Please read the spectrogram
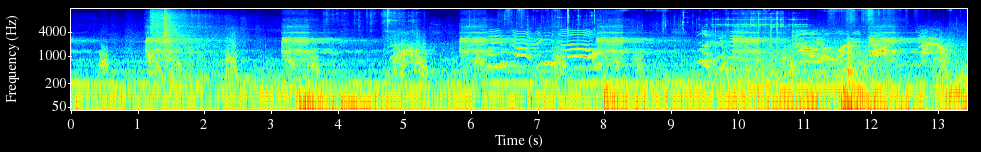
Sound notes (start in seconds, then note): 1.1 gate rattles; 5.9 shouts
